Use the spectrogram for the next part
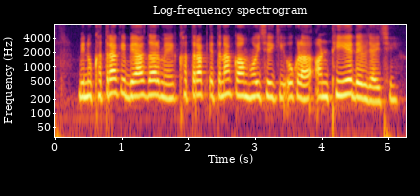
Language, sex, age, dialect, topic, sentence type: Magahi, female, 56-60, Western, banking, statement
